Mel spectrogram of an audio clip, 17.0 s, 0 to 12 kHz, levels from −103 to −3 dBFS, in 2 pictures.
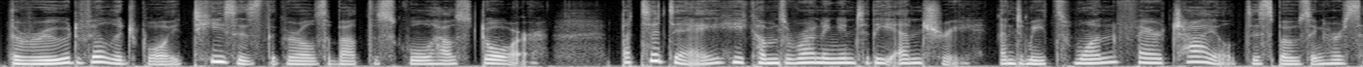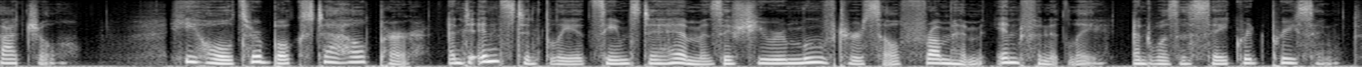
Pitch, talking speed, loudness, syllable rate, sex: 200 Hz, 190 wpm, -18 LUFS, 5.2 syllables/s, female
